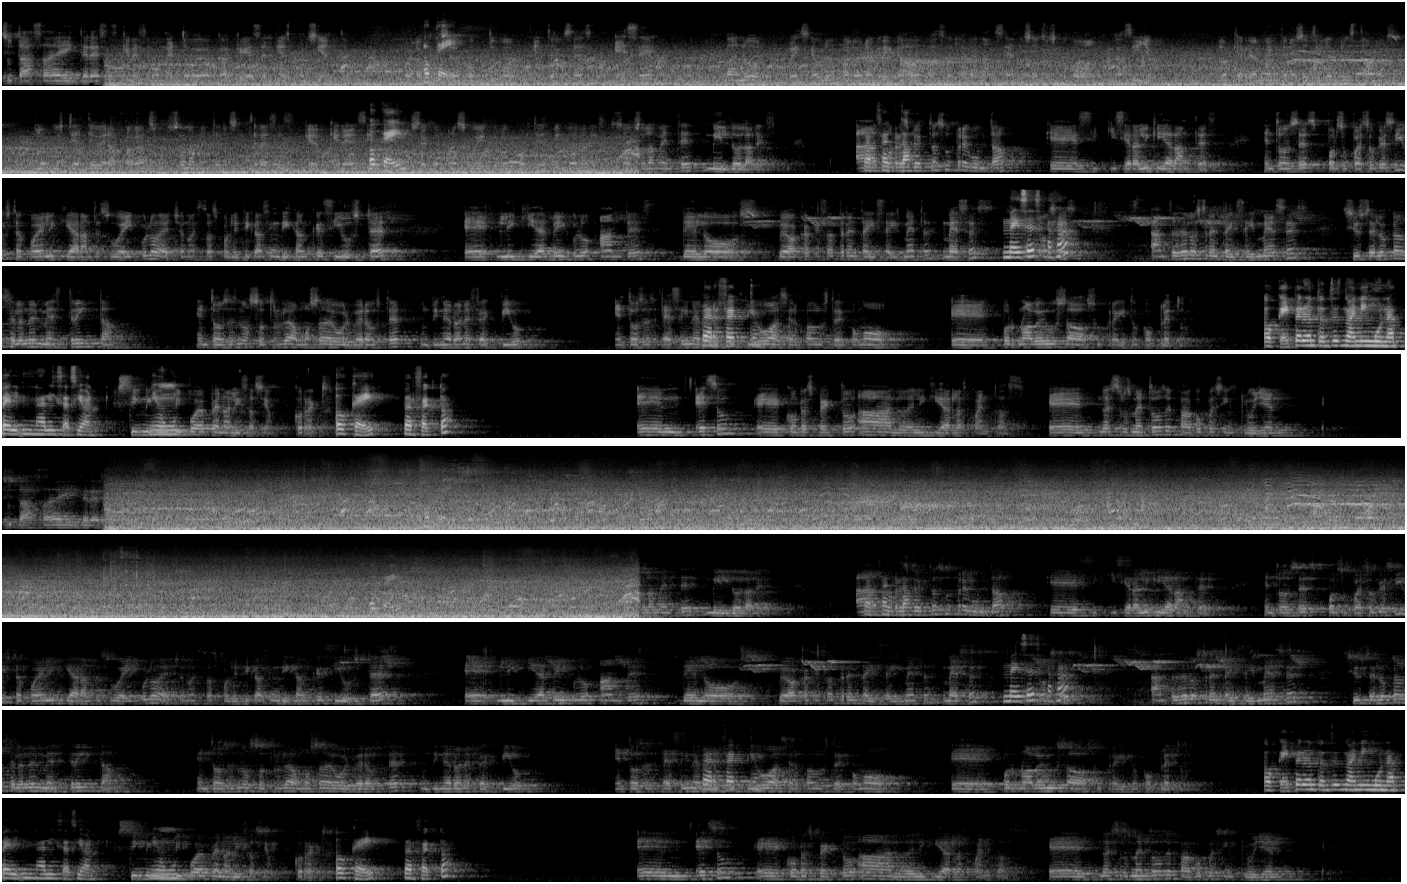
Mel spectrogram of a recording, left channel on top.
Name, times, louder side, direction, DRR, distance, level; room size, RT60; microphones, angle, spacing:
voice 1, 0.0-3.5 4.0-14.0 14.3-22.0 22.6-24.1 24.5-32.0 32.7-38.0 38.2-38.8 39.5-43.2 44.0-47.3 48.2-51.0 51.6-54.0 57.3-59.4 62.5-66.3 66.6-69.0, left 2 dB, 65° left, 2.8 m, -35 dB
sound 1, 1.0-20.4, right 4 dB, 70° right, 0.7 m, -25 dB
voice 2, 4.2-4.6 17.7-18.1 22.6-23.1 38.1-38.8 49.1-49.7 54.7-57.1 57.6-57.9 59.5-60.7, left 6 dB, 85° left, 0.9 m, -25 dB
Bird vocalization bird call bird song, 31.4-32.1 32.7-33.0 33.5-33.7 34.2-34.5 34.8-36.6 37.0-37.8 38.1-41.3 42.0-42.1, right 2 dB, 20° right, 4.0 m, -44 dB
19.5 x 19.0 x 8.5 m
head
